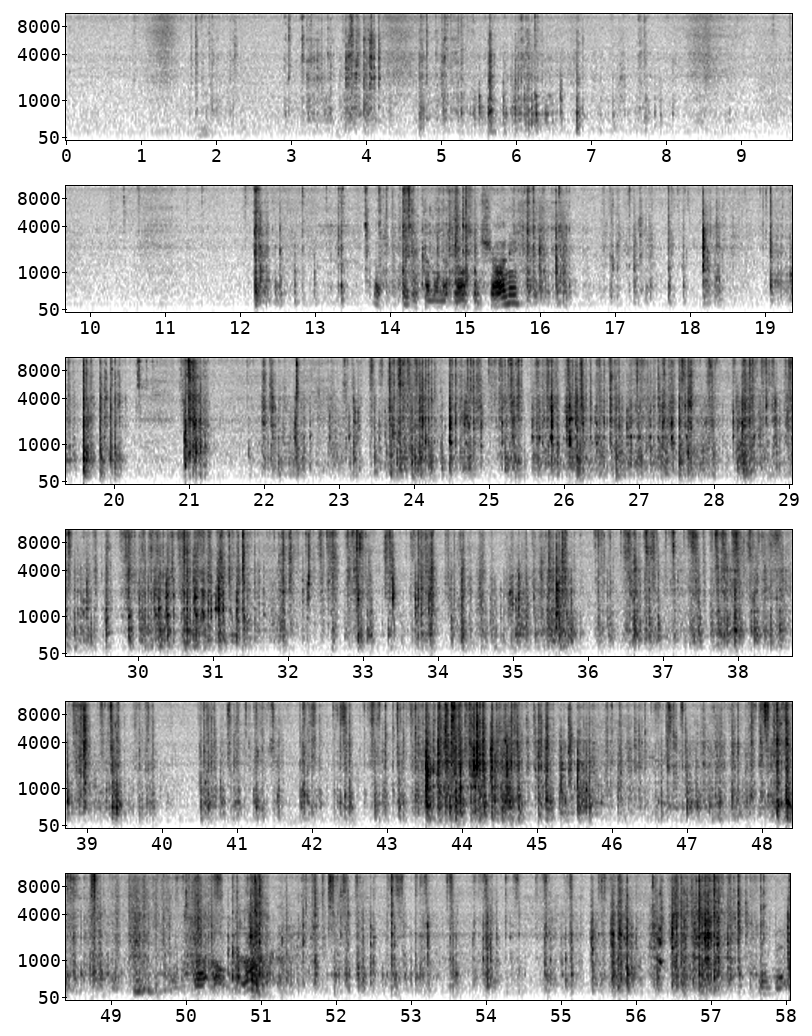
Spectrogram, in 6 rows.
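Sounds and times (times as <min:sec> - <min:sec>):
scrubbing and scraping: 0:13.7 - 0:20.1, 0:21.8 - 0:58.0.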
